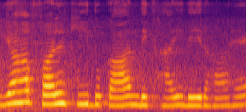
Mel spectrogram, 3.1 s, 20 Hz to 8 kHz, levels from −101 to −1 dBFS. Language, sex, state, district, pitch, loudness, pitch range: Hindi, female, Uttar Pradesh, Muzaffarnagar, 225 Hz, -16 LUFS, 215-250 Hz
